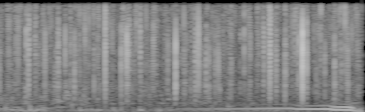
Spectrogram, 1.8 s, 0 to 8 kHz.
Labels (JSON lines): {"label": "biophony, cascading saw", "recorder": "SoundTrap 600 or HydroMoth"}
